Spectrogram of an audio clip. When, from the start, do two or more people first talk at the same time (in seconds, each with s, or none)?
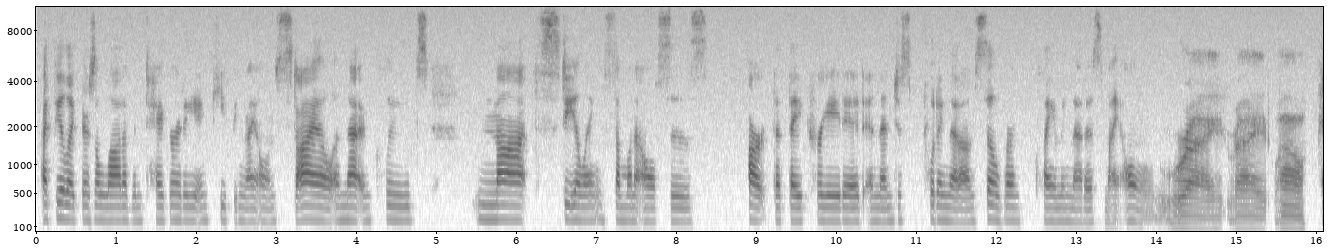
none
